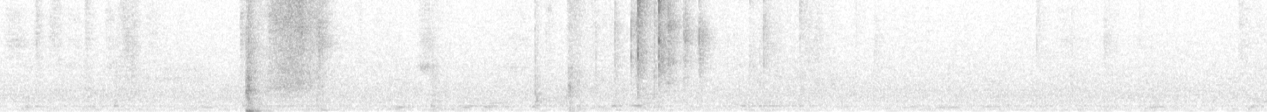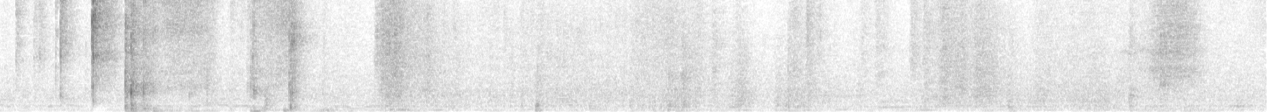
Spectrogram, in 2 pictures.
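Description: Small objects handled and set down on a tabletop: a trading card in a rigid plastic top loader and a marker pen, giving light clicks and taps. There is one sharp click about a second in and a cluster of taps just before the middle of the stretch and a little after.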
